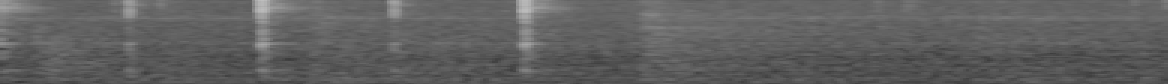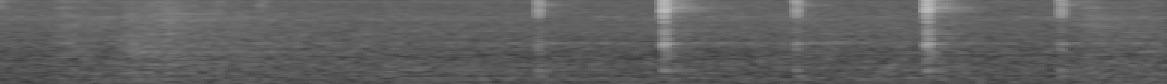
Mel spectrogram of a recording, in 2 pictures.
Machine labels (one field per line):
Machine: valve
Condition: normal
